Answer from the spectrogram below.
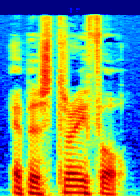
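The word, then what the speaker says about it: epistrepho (ἐπιστρέφω): this is this is how you pronounce it. Strong's G 1994 epistrepho. Epistrepho epistrepho.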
